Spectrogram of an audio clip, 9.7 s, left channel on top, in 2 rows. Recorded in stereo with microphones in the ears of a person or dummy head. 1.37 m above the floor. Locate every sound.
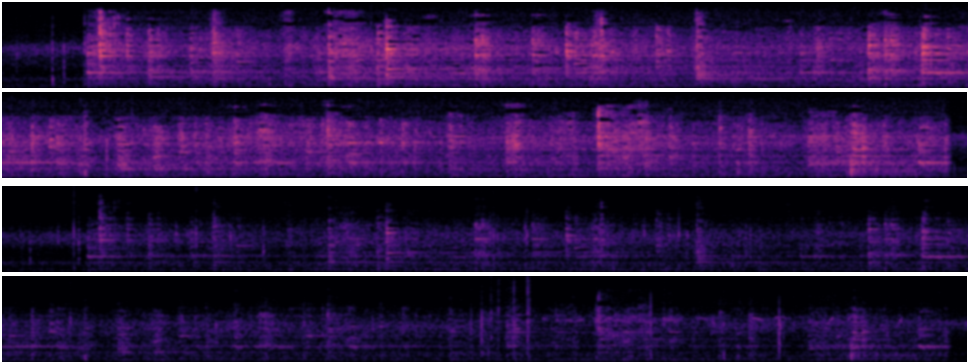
0.4 s a chime: 40° left (ahead or behind)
